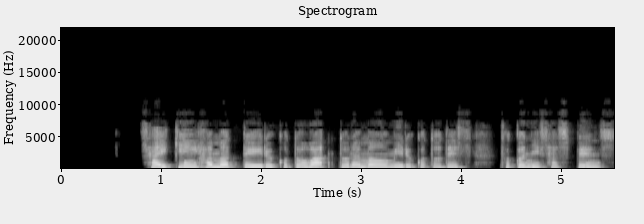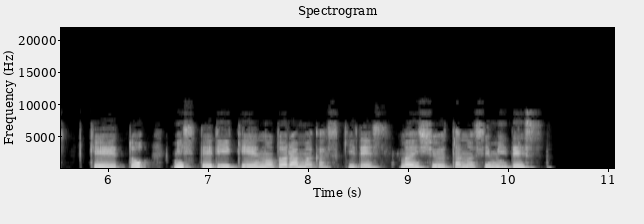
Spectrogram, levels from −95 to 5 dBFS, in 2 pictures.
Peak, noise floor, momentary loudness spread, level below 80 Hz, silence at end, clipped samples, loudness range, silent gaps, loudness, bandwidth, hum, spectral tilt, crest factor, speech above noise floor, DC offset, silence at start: 0 dBFS; -71 dBFS; 10 LU; -66 dBFS; 0.65 s; under 0.1%; 5 LU; none; -19 LUFS; 7.8 kHz; none; -4.5 dB/octave; 18 dB; 53 dB; under 0.1%; 0.8 s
